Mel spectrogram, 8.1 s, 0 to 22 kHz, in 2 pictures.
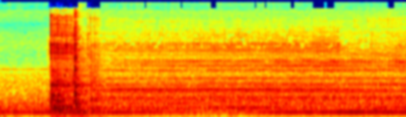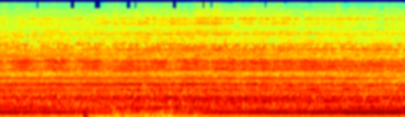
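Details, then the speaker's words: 1927 GE DR-2 monitor-top refrigerator, first plug-in after unknown standing time; sump heater/oil conditioner on. Clunk at switch-on, then steady low hum with rough rattly hash; cools but not very cold; noisy compressor, not normal, non-condensables present; cause unconfirmed. "So, we got uh kind of a noisy unit here and it it it's it's cooling, but that's about as cold as it's going to get. Um, and that that noise there, that's that's not normal."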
